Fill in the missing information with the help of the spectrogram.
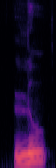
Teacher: on prononce les deux voyelles distinctement, lou et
